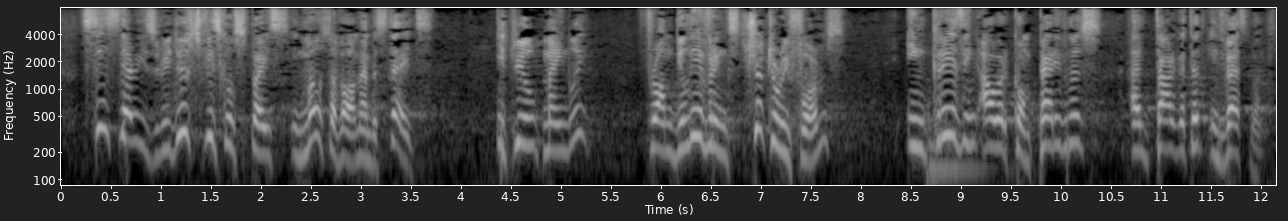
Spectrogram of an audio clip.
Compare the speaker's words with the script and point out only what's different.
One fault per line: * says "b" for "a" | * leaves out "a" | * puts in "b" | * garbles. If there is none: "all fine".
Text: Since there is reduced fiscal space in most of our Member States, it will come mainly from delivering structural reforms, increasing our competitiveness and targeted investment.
* leaves out "come"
